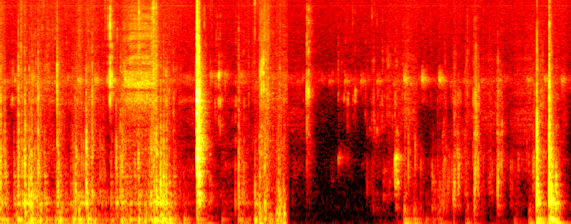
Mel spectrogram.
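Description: Close-miked wet chewing and mouth sounds of someone eating rice and mutton innards curry by hand, with one sharp click about three seconds in. The sounds stop for nearly two seconds past the middle, then soft, scattered smacking resumes.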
